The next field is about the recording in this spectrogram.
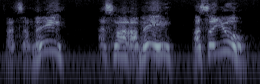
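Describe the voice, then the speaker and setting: Squeaky bickering little creature. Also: male voice, huge pitch swings, normal speed, fairly bright tone, a little hiss or hum, exaggerated voice. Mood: insistent. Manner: insistent, repetitive, squeaky.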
